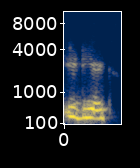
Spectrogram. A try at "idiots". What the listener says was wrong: बेटे इडियट नहीं है, इडियट्स है, एस भी लगाओ। इडियट्स, एस नहीं है उसमें एंड में, 3 तो आपने तो सोचा हुआ एस नहीं लगाने हैं, एस पता नहीं कहाँ आपने बचा के रखनी है लॉकर में।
